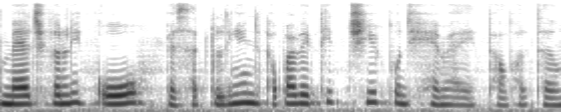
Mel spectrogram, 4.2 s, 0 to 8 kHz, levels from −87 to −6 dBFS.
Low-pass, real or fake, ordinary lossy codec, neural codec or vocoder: 7.2 kHz; fake; none; autoencoder, 22.05 kHz, a latent of 192 numbers a frame, VITS, trained on many speakers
